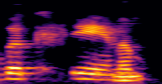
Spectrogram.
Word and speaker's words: bequem: bequem, bequemer, Comfortable. comfortable, জি, comfortable, bequem। Ma'am, এটা উচ্চারণটা কি ঠিক আছে? বেকুয়েম। আমি আবারও প্রনাউন্স করি, bequem। এটা কিছুটা ডাব্লিউ এর মতো প্রনাউন্স হয়, bequem।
